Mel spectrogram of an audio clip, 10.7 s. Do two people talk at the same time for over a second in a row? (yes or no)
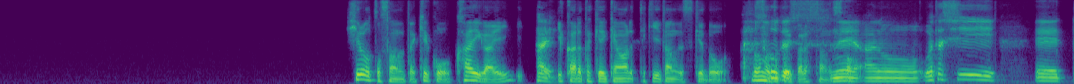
yes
